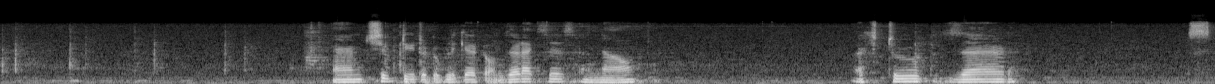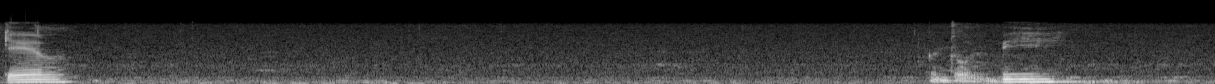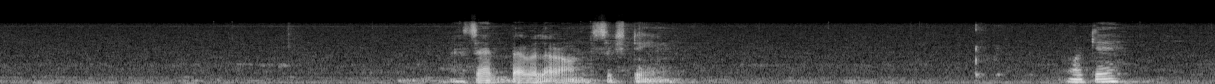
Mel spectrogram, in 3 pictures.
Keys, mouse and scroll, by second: 0.0 ctrl+z, 0.7 ctrl+z, 1.4 ctrl+z, 2.3 ctrl+z, 3.0 Tab, 3.7 shift+d, 5.4 click, 5.8 Tab, 6.1 scroll up 1, 7.6 click, 17.2-20.0 drag, 20.0 scroll down 2, 21.1 ctrl+b, 30.1 click, 30.7 Tab, 31.9 click, 33.4 click, 33.8-34.7 scroll down 4, 35.7 click.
